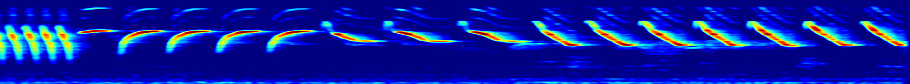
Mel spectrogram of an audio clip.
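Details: Singing canary with lavish song variations, used to provoke other canaries: a short buzzy burst opens, then upward-curving whistled notes repeat in a quickening series, each sharp and bright.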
